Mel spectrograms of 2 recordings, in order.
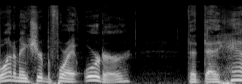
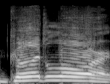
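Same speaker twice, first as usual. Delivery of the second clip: full-lung yell, raised and stretched out; 5 semitones higher, 7 dB louder than usual. Retelling blurting it out to the person on the microphone, retelling a yell at full lungs. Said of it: "At the top of my lungs".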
